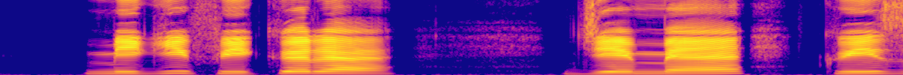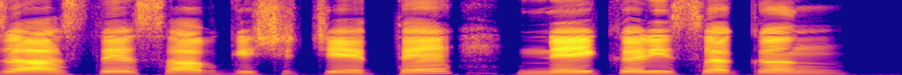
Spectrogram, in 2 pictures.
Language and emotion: Dogri, fearful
